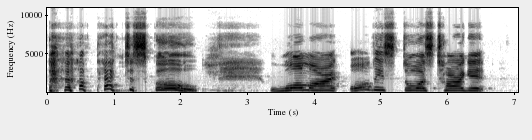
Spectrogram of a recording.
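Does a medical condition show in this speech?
No.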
